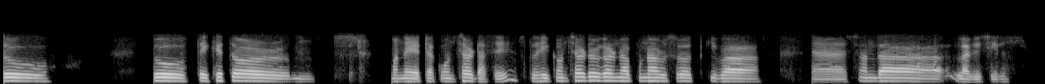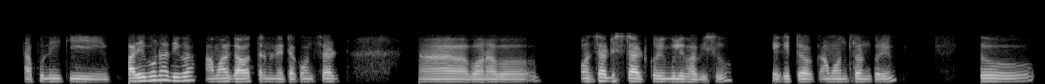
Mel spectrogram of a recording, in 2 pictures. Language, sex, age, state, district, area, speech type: Assamese, male, 18-30, Assam, Barpeta, rural, conversation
